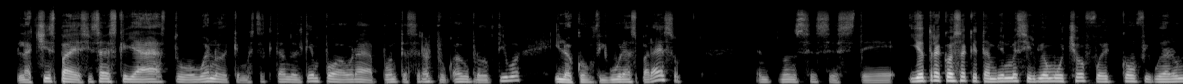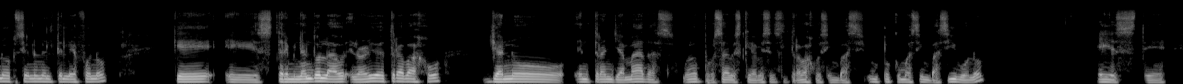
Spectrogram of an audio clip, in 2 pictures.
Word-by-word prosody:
la 105 +1 -1
chispa 140 +1 +3
de 115 - +4
decir: 110 +4 -5
"¿Sabes 130 -2 +1
qué?". 130 - 0
Ya 120 0 +3
estuvo 120 -2 -4
bueno 130 0 +2
de 110 - -6
que 110 - -10
me 100 - -9
estás 115 +3 -15
quitando 115 -1 -4
el 105 - -5
tiempo, 140 -2 0
ahora 110 -2 -3
ponte 115 0 -5
a - - -10
hacer 120 - -7
algo 115 -4 -6
algo 120 0 -1
productivo 160 - -2 0.3
y 120 - +3
lo 105 -3 +5
configuras 105 +2 -1
para 195 - 0
eso. 210 0 -2 0.7
Entonces, 110 0 -6
este, 95 0 -8
y 150 +3 +7
otra 170 +2 +8
cosa 175 +1 +7
que 160 - 0
también 140 0 +5
me 155 - +8
sirvió 145 -1 +3
mucho 145 +3 +3
fue 130 -5 -1
configurar 125 -3 +1
una 140 +1 +3
opción 135 +1 -3
en 135 - +1
el 130 -2 -2
teléfono 130 +3 -1 0.6
que 125 0 +2
es 110 -2 -4
terminando 125 +4 +5
la 125 -3 +4
hor 130 - 0
el 115 - -2
horario 135 +5 +4
de 140 - +1
trabajo 140 +1 0 0.4
ya 120 +1 +2
no 120 -4 +2
entran 120 -1 -2
llamadas, 115 0 -3
bueno, 120 +2 -3
pues, 95 -4 -8
sabes 105 -2 -3
que 105 - -7
a - - -4
veces 105 +2 -7
el 95 - -20
trabajo 100 0 -5
es 100 - -10
invas 100 -1 -8
un 120 -1 -5
poco 115 -1 -8
más 110 +1 -4
invasivo, 105 +1 -2
¿no? 105 - -3 1.1
Este. 100 -2 -5
120 Hz, 190 wpm, -24 LUFS, 110-135 Hz, 1.1 s, otra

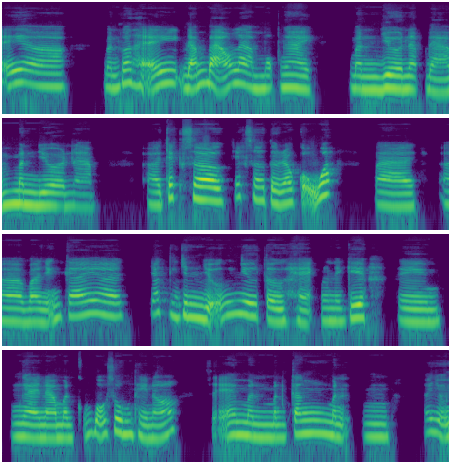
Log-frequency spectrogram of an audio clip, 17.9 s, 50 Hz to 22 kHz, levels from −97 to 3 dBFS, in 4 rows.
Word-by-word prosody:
thể, 270 +2 +4
ờ, 230 -4 -2 0.4
mình 210 -1 -3
có 275 +3 +2
thể 245 -3 0 0.2
đảm 205 +7 +1
bảo 255 -1 +2
là 260 -4 0
một 205 +1 -3
ngày 210 -3 0 0.4
mình 190 -2 0
vừa 205 0 +6
nạp 195 -1 -2
đạm, 180 +3 -1
mình 200 -2 +3
vừa 195 -1 +2
nạp, 180 -2 -10 0.5
ờ, 200 -1 -5
chất 290 +9 +1
xơ 260 -4 +9
chất, 300 0 -8
xơ 260 -3 -1
từ 225 -5 -1
rau 215 +2 +1
củ 230 - -1
á, 340 +2 +7 0.4
và, 185 -3 0 0.3
ờ, 195 -2 0
và 190 0 +1
những 205 +7 -4
cái, 265 +4 +1
a, 265 -3 +1 0.3
chất 300 +1 -7 0.2
dinh 245 -3 +2
dưỡng 275 +7 -1
như 270 -3 +2
từ 195 -5 0
hạt 190 -3 -5
rồi 200 - -7
này 195 0 -4
kia. 235 +2 +5 0.3
Thì 190 -2 -1 0.3
ngày 200 -2 +1
nào 185 -1 +1
mình 190 0 -1
cũng 225 +5 -10
bổ 230 -2 -1
sung 245 -2 +2
thì 205 -5 -4
nó 190 +8 -3 0.3
sẽ 220 - -4
mình 200 -3 +1
mình 190 0 -3
cân 240 +2 0
mình 200 -3 -1 0.2
ừm, 200 -1 -4 0.4
ví 260 +1 -5
dụ 195 -6 -1
210 Hz, 195 wpm, -22 LUFS, 195-250 Hz, 0.5 s, xơ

